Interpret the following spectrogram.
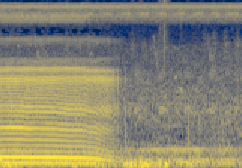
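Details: Farm cow being herded to the barn gives one loud, rich moo lasting over a second, steady and deep before tailing off and dropping in pitch, followed by low outdoor rumble and scuffing noise.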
